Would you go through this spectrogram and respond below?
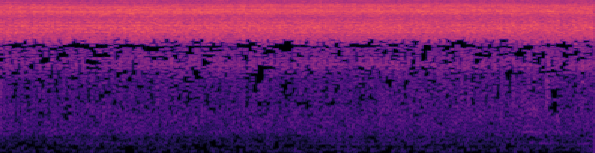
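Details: Summertime cicada chorus at Awaji Island Monkey Center in Sumoto, Hyogo, Japan, home to wild Japanese macaques: an intense, continuous hissing whine at very high pitch, unchanging for the full length, with nothing else prominent.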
